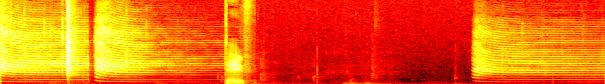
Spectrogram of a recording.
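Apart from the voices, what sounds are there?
air horn blasts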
